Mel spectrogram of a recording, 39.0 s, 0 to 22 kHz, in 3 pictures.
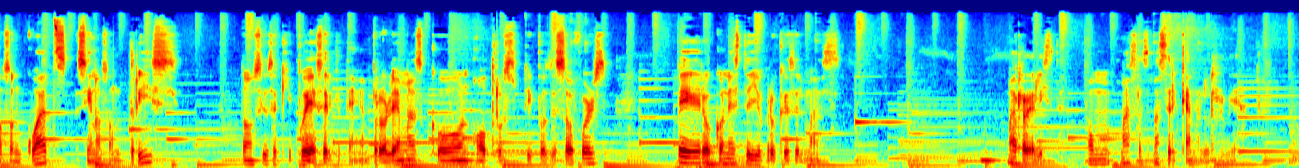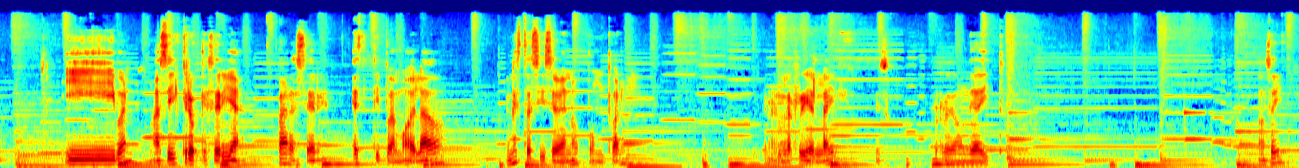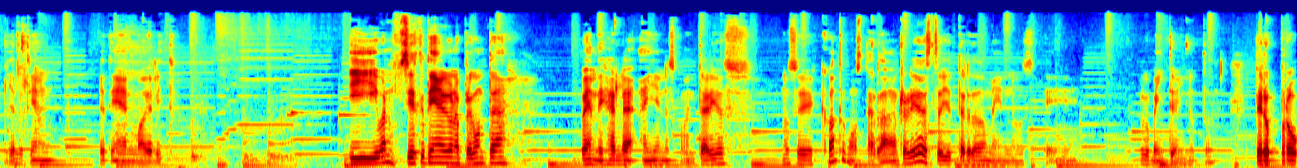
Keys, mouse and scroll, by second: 3.0-4.0 scroll down 4, 5.7 scroll down 2, 6.6 scroll up 2, 7.0 scroll down 2, 11.7 middle click, 12.2 middle click, 13.4 middle click, 13.8 middle click, 14.7 middle click, 15.6 click, 19.0 scroll down 1, 19.9-20.9 scroll up 2, 24.2 click, 24.7 scroll down 1, 24.8 middle click, 25.2 middle click, 25.7 middle click, 26.6 middle click, 27.4 middle click, 27.9 middle click, 28.5 middle click, 33.1 middle click, 34.6 click, 35.3-37.8 drag, 38.6-38.9 drag.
